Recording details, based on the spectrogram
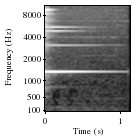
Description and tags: Agogo Bell High Velocity01
This pack is a set of samples of a pair of low and high and pitched latin Agogo bell auxilliary percussion instruments. Each bell has been sampled in 20 different volumes progressing from soft to loud. Enjoy!
bells, cha-cha, hit, latin, percussion, samba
